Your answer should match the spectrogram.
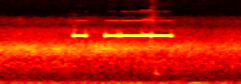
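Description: Electronic carp bite alarm sounding: one short beep, then a continuous tone lasting about half a second.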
